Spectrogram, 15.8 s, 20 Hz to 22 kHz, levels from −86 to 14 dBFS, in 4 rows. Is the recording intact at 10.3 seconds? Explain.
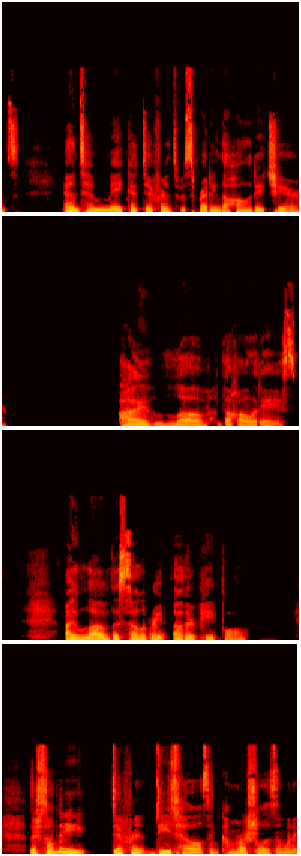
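No. At 10.3 seconds the speech is in a stretch of adaptive stream at a lower bitrate. It runs from 9.55 s to the end at 15.82 s. The connection slowed, so the player swapped versions without a gap. The sound points to a move from 96 kbit/s AAC-LC to 12 kbit/s HE-AAC. Quality drops suddenly. Nothing is left above 11.5 kHz, so the treble sounds dull, and codec artefacts rise.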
